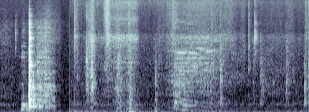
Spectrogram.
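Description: A few light knocks and clatter of objects being handled, over a steady low hum that sets in about a second and a half in.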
